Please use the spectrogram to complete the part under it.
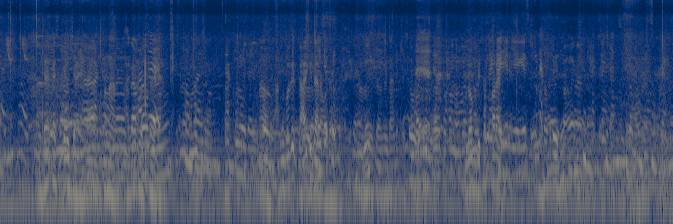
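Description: A young man speaks calmly outdoors, close by.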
